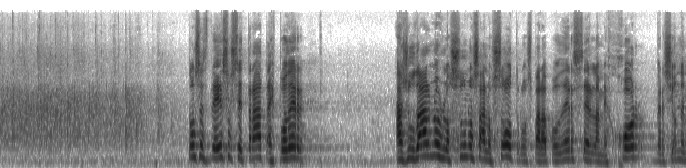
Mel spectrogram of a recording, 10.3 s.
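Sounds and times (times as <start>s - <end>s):
audience applause: 0.0s - 2.6s
speech: 2.8s - 4.7s, 6.0s - 10.2s.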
